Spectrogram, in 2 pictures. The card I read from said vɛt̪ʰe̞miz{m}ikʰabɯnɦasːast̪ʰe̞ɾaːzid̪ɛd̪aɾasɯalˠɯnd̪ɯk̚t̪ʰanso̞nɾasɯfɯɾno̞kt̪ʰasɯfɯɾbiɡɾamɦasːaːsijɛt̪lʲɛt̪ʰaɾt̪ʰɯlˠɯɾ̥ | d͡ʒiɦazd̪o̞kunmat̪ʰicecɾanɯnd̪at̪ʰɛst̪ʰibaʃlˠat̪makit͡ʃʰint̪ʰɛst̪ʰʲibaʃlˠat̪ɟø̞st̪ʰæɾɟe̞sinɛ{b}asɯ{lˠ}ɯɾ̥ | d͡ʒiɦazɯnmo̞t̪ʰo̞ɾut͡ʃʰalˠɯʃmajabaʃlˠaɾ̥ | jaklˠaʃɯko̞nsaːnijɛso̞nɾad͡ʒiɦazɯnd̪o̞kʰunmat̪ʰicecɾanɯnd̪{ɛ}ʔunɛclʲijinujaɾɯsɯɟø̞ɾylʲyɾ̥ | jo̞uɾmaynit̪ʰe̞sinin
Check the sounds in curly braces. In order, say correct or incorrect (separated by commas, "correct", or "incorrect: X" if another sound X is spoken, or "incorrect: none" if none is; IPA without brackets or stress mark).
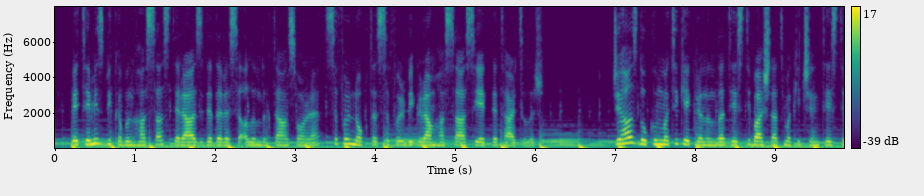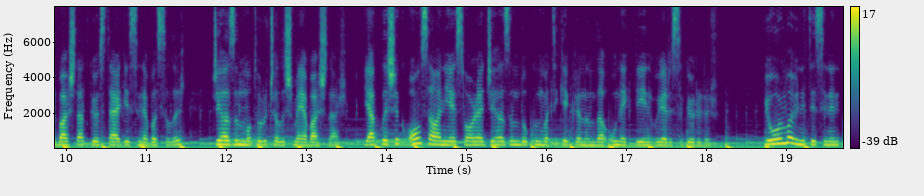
incorrect: b, correct, correct, incorrect: a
